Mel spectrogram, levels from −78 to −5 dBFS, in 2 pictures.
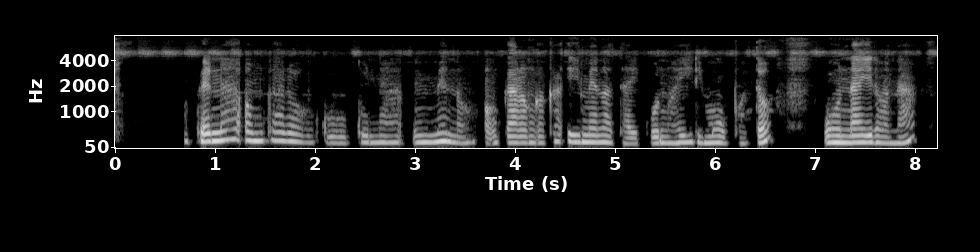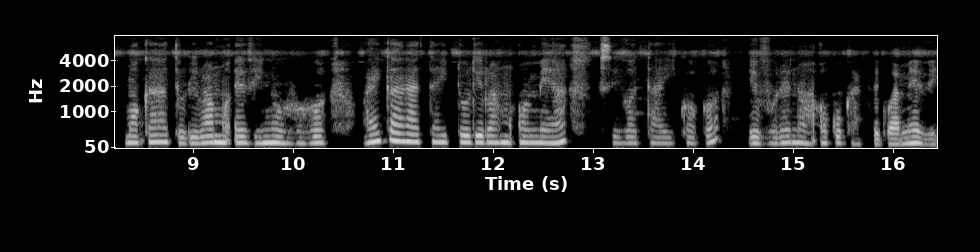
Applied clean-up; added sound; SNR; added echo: neural mask model RNNoise.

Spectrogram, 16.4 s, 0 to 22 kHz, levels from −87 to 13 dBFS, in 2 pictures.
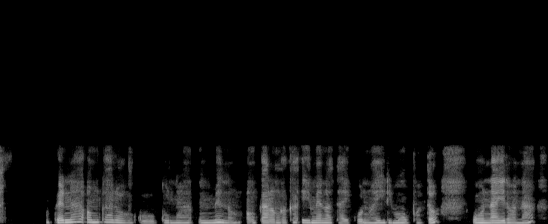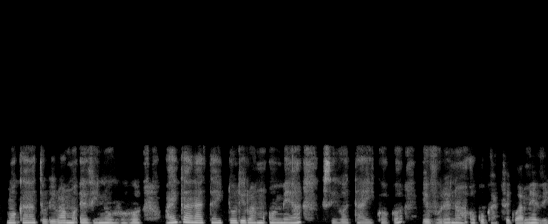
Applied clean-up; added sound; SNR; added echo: neural mask model Resemble Enhance denoiser.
